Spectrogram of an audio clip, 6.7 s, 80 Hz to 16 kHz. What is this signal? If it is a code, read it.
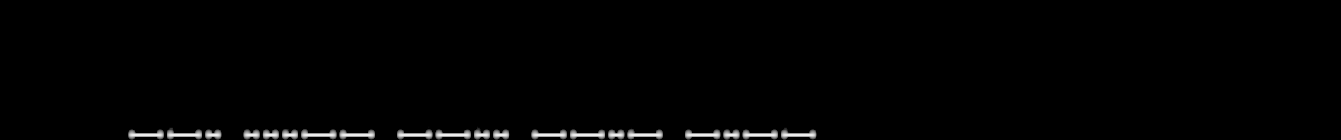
Morse code, heard as a keyed tone, about 25 wpm, 700 Hz. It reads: G3ZQY
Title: DXCC-100 Call Signs - 5 Characters - Repeated 3x - 25wpm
